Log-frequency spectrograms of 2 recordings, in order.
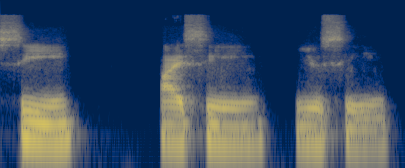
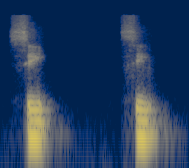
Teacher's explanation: the Spanish is much shorter it doesn't hang um it's not elongated like that and then also in terms · So we can really see this if you compare the English C, I see, you see, with the Spanish see, see. The Spanish is much shorter. It doesn't hang. Um, it's not elongated like that.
